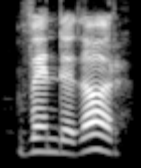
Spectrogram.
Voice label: "vendedor", Spanish; vocabulary professions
